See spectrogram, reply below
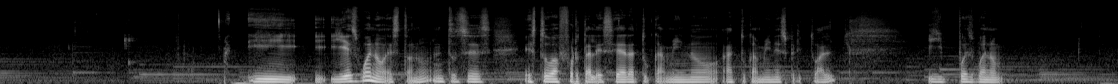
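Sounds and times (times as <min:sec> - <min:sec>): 
person sipping water: 0:00.5 - 0:02.4
speech: 0:02.2 - 0:10.2.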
